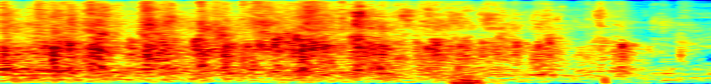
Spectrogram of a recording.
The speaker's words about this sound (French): Et là, vous applaudissez, hein, vraiment, c'est le principe.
